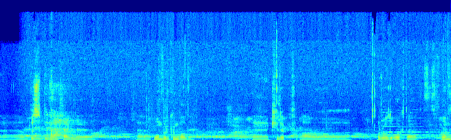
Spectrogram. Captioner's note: people talking in Chinese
